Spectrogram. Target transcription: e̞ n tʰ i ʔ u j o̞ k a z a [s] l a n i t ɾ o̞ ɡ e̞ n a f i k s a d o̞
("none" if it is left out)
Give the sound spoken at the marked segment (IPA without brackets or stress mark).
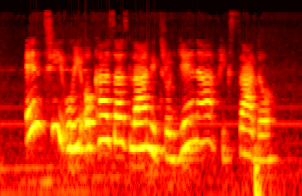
s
